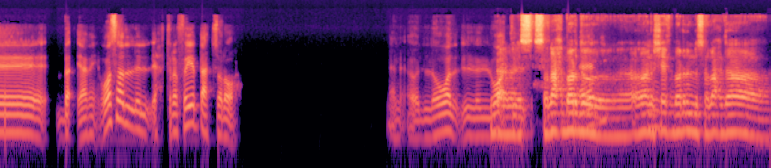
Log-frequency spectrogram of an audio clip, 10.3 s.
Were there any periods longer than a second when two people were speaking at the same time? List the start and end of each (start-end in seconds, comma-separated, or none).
6.5-7.8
